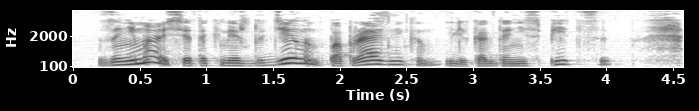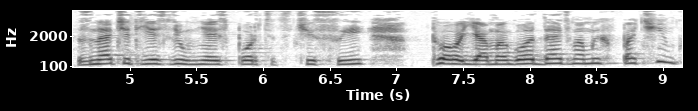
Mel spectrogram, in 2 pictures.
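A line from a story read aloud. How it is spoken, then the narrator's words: Laughing question. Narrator (Russian): спросила Анна Акимовна, смеясь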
